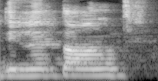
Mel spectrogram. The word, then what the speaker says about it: dilettante: दू, he is a dilettante as far as the game is concerned. ठीक है, इट्स an Italian term, कोई कोई दिलेतांत भी बोलते हैं, करेक्ट है। ठीक है, वो वैसे उनको प्रोनाउंस करते हैं।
